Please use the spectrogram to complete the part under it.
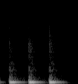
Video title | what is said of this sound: Wharfedale Melton 2 - One off build Part 3 | it's got a kind of hollow sound to it when you tap on the cone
